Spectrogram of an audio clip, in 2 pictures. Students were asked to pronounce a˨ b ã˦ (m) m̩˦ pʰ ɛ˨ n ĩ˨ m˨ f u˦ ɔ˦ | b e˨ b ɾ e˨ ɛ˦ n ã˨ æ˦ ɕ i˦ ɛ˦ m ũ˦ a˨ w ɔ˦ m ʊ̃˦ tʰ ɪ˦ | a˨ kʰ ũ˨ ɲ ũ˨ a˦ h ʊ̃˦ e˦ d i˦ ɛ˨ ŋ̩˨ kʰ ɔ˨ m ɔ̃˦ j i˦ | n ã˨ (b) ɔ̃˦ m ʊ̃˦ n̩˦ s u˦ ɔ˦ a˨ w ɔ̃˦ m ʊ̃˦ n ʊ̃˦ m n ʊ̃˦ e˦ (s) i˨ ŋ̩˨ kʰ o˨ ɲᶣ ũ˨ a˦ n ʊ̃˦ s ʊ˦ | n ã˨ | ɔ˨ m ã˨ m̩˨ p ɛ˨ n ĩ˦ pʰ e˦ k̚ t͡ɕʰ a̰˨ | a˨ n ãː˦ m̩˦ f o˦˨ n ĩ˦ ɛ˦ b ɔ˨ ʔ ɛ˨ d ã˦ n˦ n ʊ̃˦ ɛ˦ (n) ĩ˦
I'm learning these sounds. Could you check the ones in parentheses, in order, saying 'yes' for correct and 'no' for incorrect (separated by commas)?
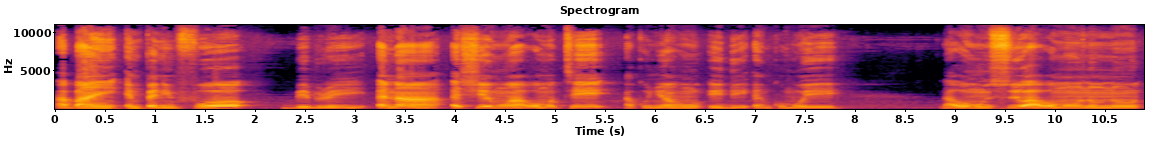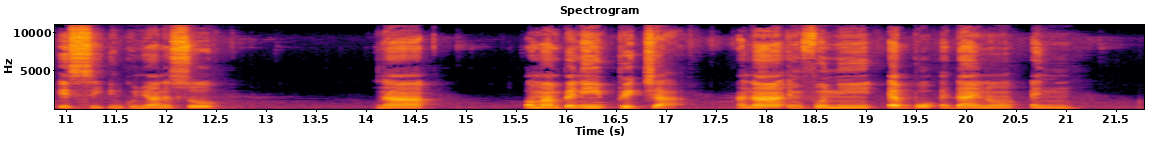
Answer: no, no, yes, no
